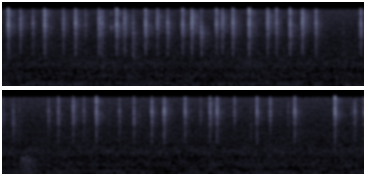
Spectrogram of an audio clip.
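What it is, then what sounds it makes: Wooden nail brush tapped with fingernails. Long natural fingernails tap the flat wooden side of a small, solid light-wood nail brush with natural bristles held in the other hand. The result is a fast, irregular stream of short, bright clicks that die away almost instantly, over a steady low hum.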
